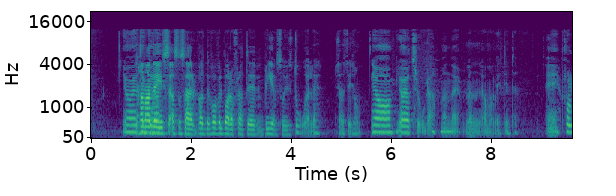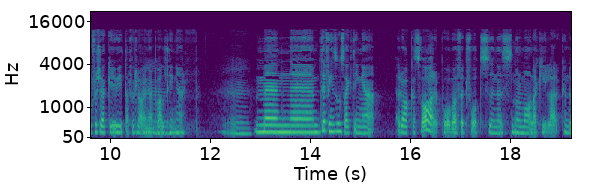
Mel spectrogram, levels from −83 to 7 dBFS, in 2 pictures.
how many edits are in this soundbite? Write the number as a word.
zero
